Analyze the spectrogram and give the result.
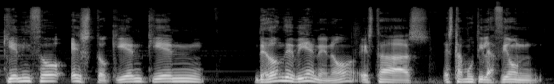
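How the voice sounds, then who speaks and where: A man hosting a podcast, jokey and quick to laugh, stumbling and repeating words when the topic turns serious. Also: medium pitch, faint music behind. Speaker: podcast host. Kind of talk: casual chat.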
